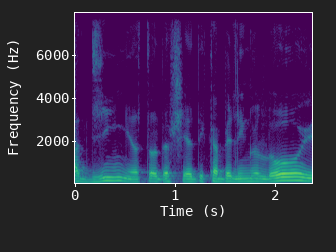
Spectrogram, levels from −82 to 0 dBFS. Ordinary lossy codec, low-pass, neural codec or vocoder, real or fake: none; none; none; real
